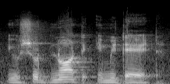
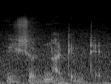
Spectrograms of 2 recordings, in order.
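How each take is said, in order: First: Very slow, weighty teaching line; slow emphatic. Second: Whispered, breathy echo of the lesson; whispered repeat. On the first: Teacher warning devotees against imitation, slow. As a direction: spell out each word slowly. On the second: Teacher repeating the warning to devotees, whispered. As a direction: whisper it back to sink in. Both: Shown as a demonstration. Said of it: "repeated lesson line".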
